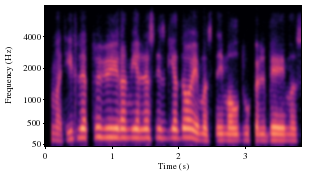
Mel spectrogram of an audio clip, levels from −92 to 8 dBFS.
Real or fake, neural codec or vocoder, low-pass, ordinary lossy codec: fake; codec, 24 kHz, 1.2 kbps, DualCodec; 7.2 kHz; Opus, 16 kbps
